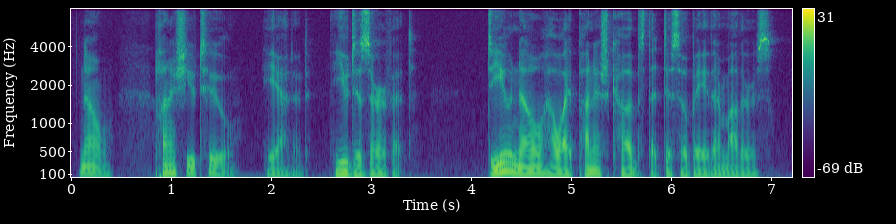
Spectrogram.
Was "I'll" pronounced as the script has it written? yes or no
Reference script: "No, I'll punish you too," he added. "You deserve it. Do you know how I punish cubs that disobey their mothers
no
